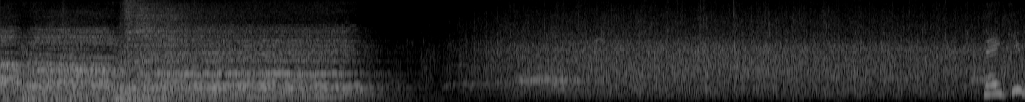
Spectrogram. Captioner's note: applause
